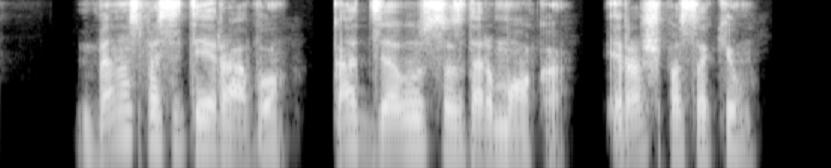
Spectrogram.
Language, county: Lithuanian, Klaipėda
